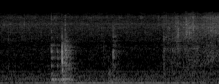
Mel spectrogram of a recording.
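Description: Garlic sizzles in a hot frying pan, a steady close crackling hiss with a few soft scraping taps as it is stirred, and no voice.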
